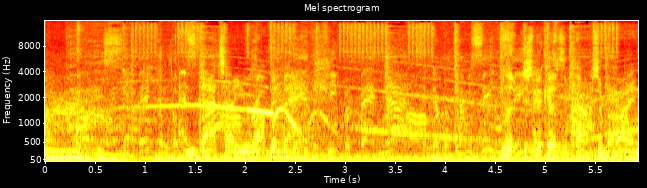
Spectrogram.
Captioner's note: police sirens blare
